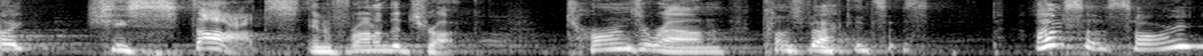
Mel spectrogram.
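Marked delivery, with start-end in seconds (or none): 5.2-5.9 mock weepy crying voice, pitched up. Retelling what a stranger said through tears: imitating a woman crying. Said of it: "And she's crying".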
